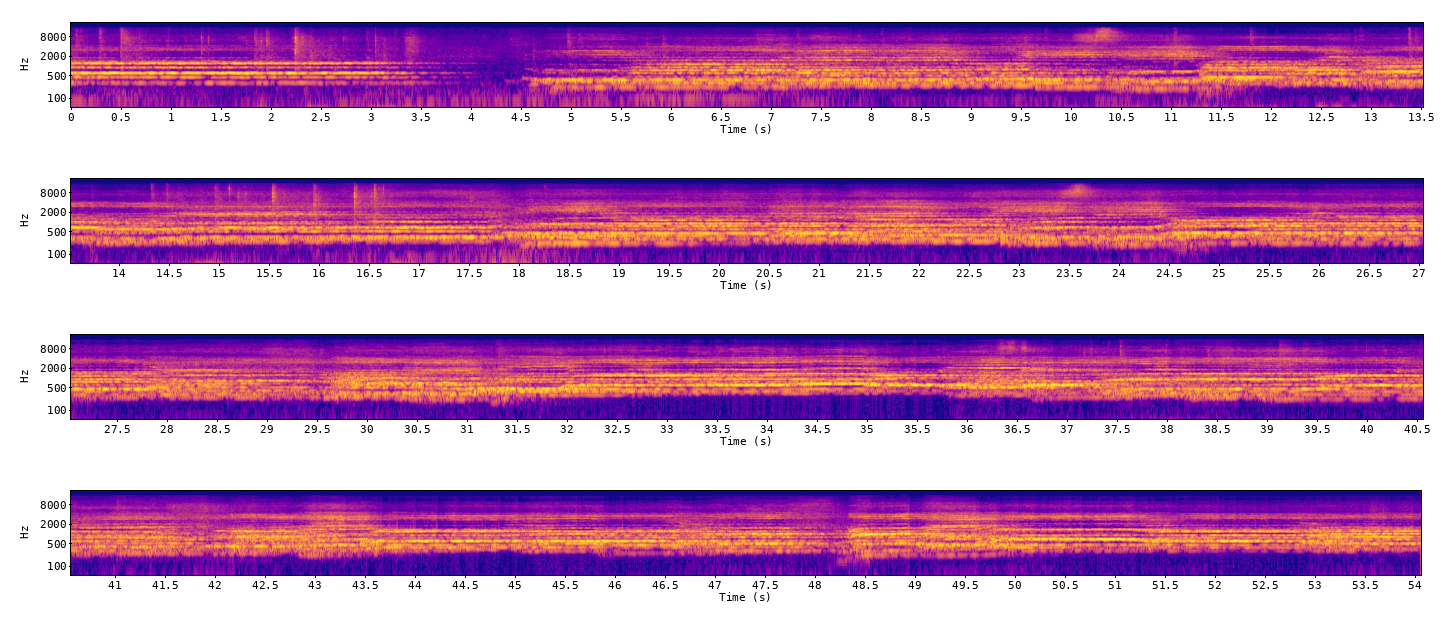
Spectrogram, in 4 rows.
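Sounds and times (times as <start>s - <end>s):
women's choir singing a cappella: 0.0s - 54.0s.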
